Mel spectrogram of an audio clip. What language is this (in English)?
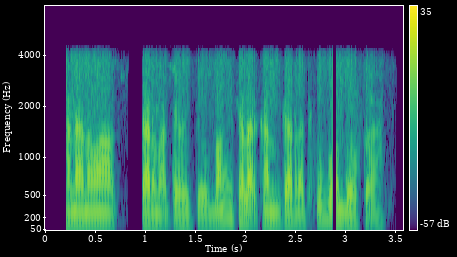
Santali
